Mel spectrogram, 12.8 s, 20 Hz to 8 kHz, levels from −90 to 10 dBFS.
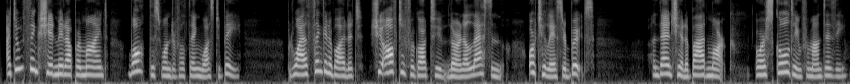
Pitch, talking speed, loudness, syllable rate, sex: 250 Hz, 215 wpm, -19 LUFS, 5.6 syllables/s, female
